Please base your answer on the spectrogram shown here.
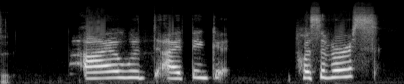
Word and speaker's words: Pusciverse: Okie dokie, let's shed our earthly skins and head into the Pusciverse with Carina Round.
